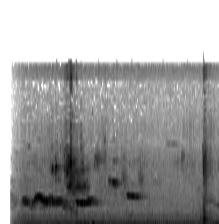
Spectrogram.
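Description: Birds singing in short warbling phrases, loudest in the first two seconds, over faint steady outdoor background noise, with a sharp click near the end.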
